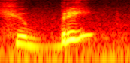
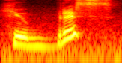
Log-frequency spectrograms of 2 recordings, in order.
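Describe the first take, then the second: First: The word ends without a final S sound. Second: The word ends with a clear S sound.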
